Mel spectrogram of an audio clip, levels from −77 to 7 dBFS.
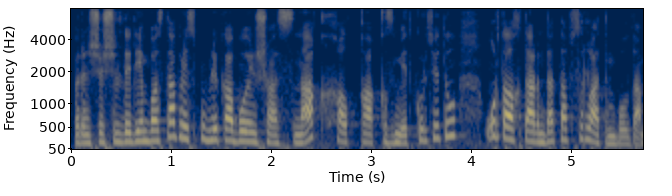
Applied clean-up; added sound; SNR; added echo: none; none; none; none.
